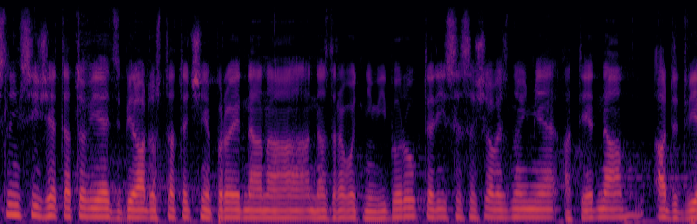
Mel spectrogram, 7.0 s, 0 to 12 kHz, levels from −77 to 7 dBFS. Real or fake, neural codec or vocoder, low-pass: real; none; 10.8 kHz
